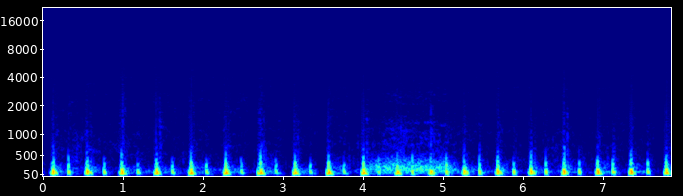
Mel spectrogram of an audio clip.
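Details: Fast, nervous heartbeat of a female, rapid regular paired thumps at about 140 a minute, with a brief breath sound midway; tachycardia.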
